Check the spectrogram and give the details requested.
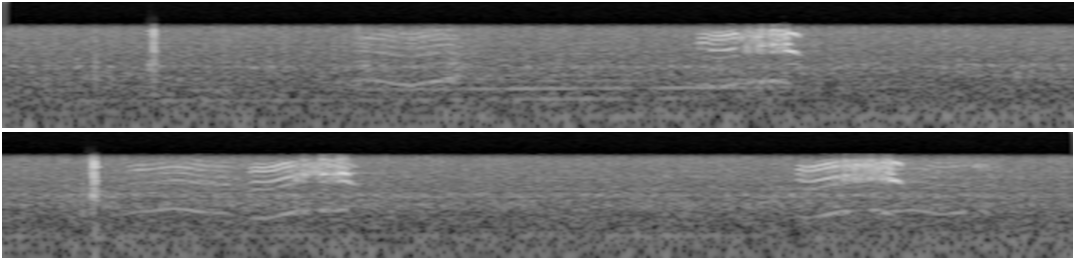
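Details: A wild pukeko roaming free at a New Zealand eco-sanctuary gives harsh, nasal squawks in short bursts about every two seconds over a steady low rumble, with a couple of sharp knocks.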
